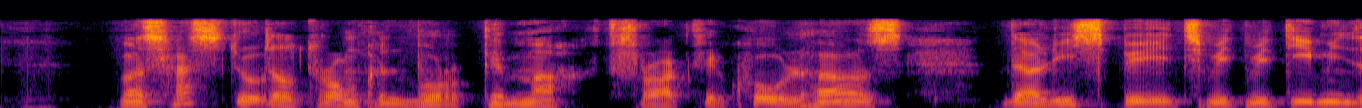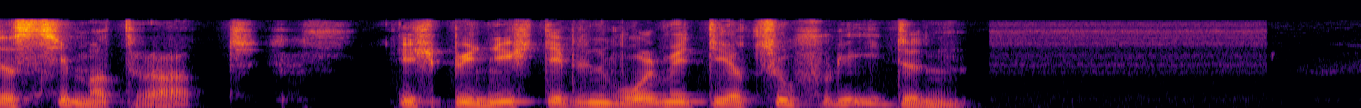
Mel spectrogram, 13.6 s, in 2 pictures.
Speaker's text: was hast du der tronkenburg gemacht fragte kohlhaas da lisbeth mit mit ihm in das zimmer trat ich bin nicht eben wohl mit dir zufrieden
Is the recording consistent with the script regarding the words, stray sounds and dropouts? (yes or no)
yes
